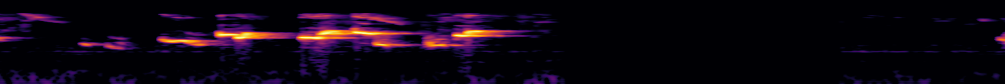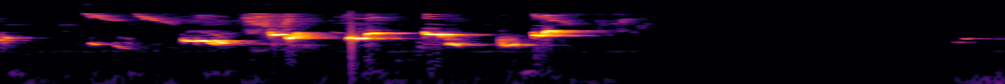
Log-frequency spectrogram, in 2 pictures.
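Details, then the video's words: Two straw-headed bulbuls singing loud, liquid, gurgling phrases of mellow notes that leap up and down, each burst lasting about two seconds with a pause between them. "Sepasang Cucak Rowo Gacor"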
